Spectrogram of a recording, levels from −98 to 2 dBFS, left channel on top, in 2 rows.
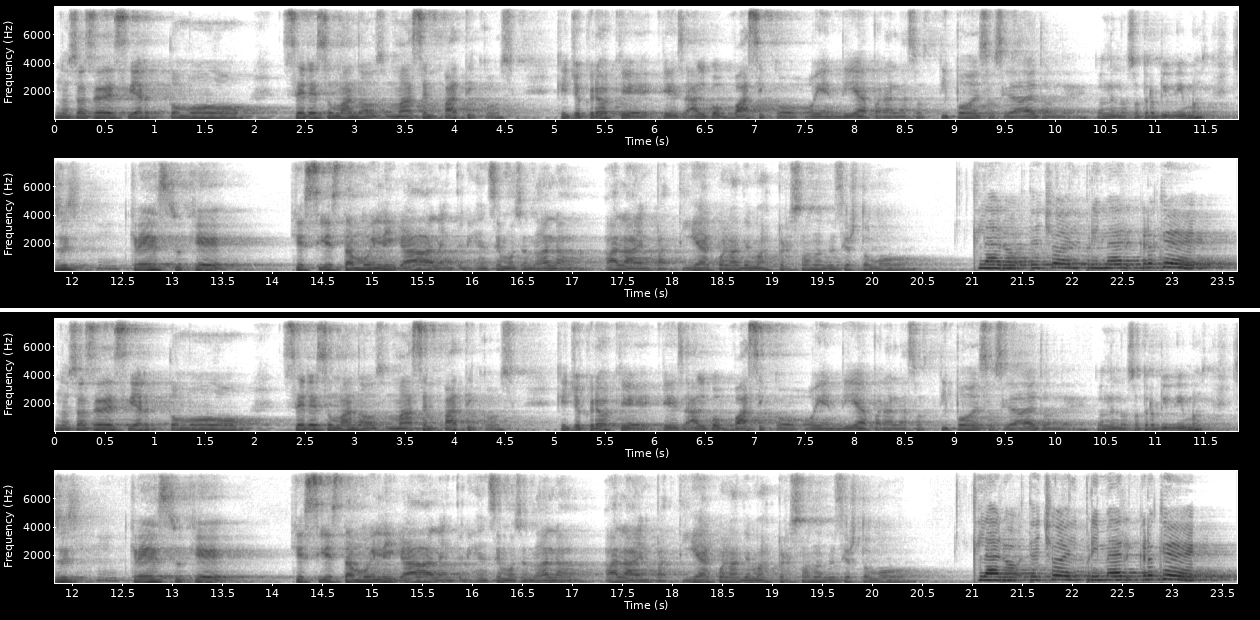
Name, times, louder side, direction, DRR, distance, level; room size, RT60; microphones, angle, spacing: voice 1, 0.0-12.1 12.6-13.6 14.2-20.4, equal, ahead, 5 dB, 0.9 m, -28 dB
voice 2, 21.0-23.2, right 2 dB, 40° right, 6 dB, 2.2 m, -20 dB
27.5 x 26.5 x 7.9 m, 2.1 s
head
